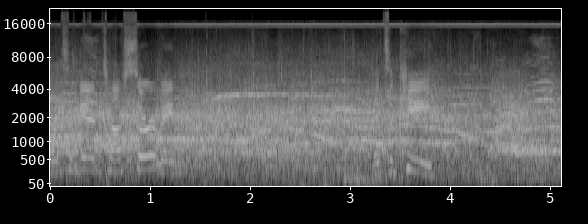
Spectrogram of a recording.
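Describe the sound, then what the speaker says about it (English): A crowd of Atherton fans cheers and claps in a gym during a 1992 Class C high school volleyball final, a loud sustained wash of noise with a commentator talking over it. "the Atherton crowd's starting to get a little noisy now"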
